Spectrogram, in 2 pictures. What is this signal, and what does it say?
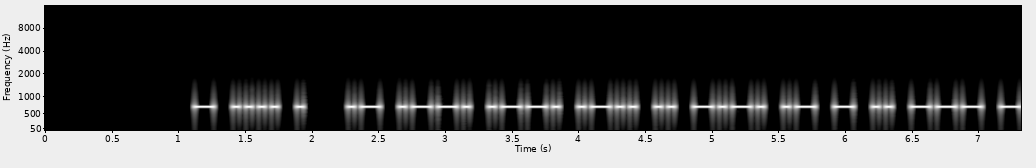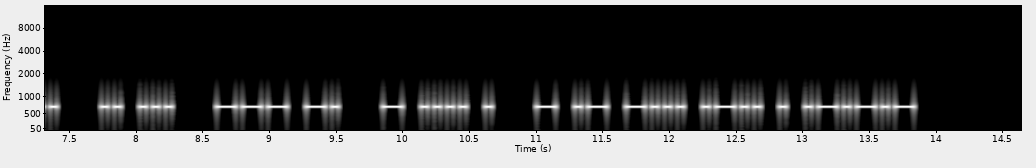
Morse code, heard as a keyed tone, about 25 wpm, 700 Hz. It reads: THE APPLICATION IS ON THE TABLE.
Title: Sentences from Top 1200 Words 25wpm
